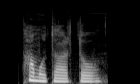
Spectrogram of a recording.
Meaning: ashtray (a receptacle for ash and butts from cigarettes and cigars)
- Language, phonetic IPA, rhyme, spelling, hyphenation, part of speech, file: Hungarian, [ˈhɒmutɒrtoː], -toː, hamutartó, ha‧mu‧tar‧tó, noun, Hu-hamutartó.ogg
